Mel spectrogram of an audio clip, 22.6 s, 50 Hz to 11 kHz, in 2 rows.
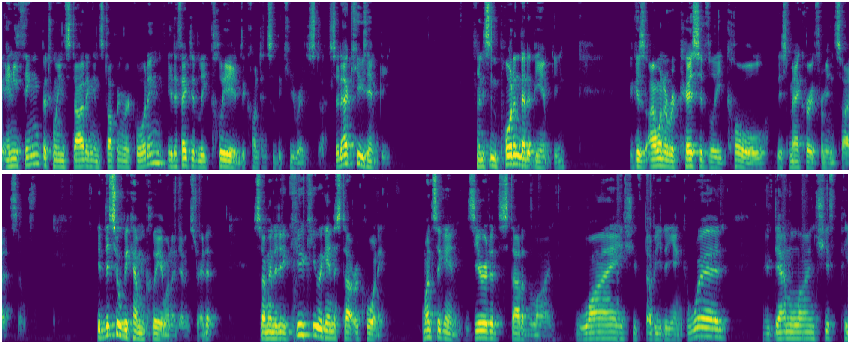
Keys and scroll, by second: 15.2 typing, 17.4 0, 19.2-20.0 typing, 21.4 j, 22.0 shift+p.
